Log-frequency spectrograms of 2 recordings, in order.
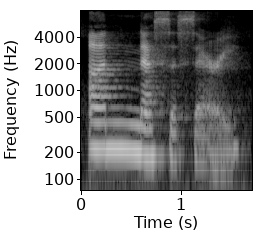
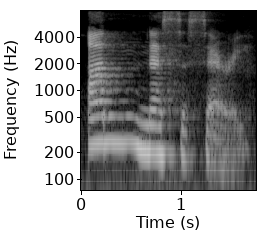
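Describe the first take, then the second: No difference in how they are said.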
